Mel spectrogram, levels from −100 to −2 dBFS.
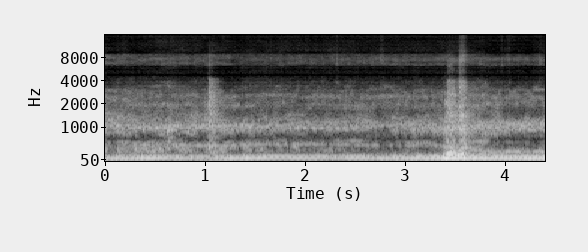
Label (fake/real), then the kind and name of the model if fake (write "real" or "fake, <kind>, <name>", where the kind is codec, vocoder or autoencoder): fake, autoencoder, DAC-VAE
